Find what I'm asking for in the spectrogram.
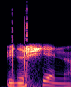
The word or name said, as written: une chienne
